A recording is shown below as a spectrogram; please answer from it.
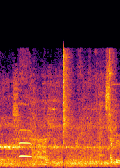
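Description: Inside an elevated electric metro train car in motion: the steady hiss and rumble of the running train, with a faint constant high whine and a few brief high squeaks about half a second in.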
